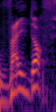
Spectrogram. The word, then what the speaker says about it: Walldorf: signée de l'allemand marcel walldorf ou vaille dorff si je doit prononcer à l'allemande qui a 27 ans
